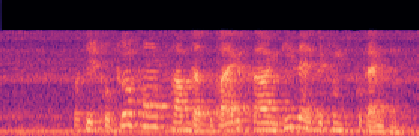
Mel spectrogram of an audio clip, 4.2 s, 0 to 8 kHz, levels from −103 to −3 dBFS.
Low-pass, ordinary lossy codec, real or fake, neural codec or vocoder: 7.2 kHz; AAC, 16 kbps; fake; vocoder, 44.1 kHz, 128 mel bands every 256 samples, BigVGAN v2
